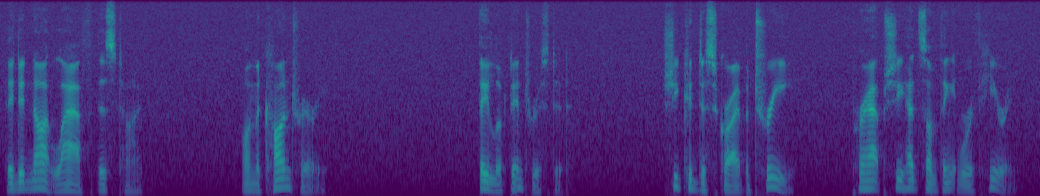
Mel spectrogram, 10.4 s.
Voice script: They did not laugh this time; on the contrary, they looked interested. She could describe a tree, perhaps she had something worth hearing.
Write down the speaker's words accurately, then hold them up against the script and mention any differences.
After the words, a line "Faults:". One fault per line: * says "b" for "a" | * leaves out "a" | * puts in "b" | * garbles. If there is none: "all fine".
They did not laugh this time; on the contrary, they looked interested. She could describe a tree, perhaps she had something worth hearing.
Faults:
all fine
